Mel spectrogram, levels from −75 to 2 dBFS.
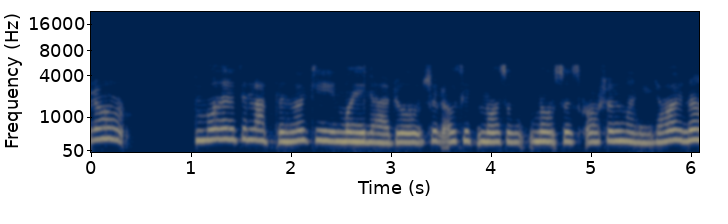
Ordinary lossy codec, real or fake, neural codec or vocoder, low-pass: Opus, 64 kbps; fake; codec, 16 kHz, 1 kbps, FreqCodec, larger model; 5.4 kHz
